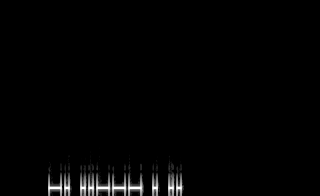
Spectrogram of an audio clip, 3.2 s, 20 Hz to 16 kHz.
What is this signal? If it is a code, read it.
Morse code, heard as a keyed tone, about 30 wpm, 700 Hz. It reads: N2EI
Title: Easy Call Signs Repeated 2x - 30wpm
